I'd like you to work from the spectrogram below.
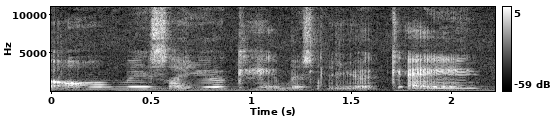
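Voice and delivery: high, soft imitation of fussing pupils; mock concern. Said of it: "they ask her".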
